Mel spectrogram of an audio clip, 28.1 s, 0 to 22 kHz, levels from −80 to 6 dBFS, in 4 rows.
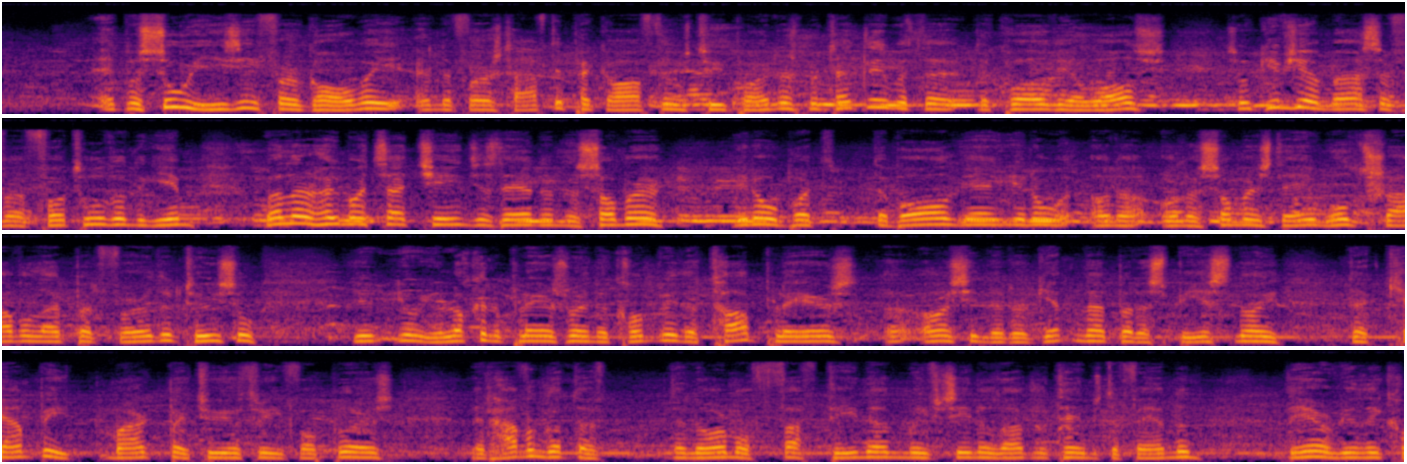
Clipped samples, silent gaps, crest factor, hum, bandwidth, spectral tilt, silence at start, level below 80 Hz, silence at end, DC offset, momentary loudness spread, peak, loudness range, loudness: under 0.1%; none; 14 dB; none; over 20 kHz; -5 dB/octave; 0 s; -50 dBFS; 0 s; under 0.1%; 6 LU; -2 dBFS; 3 LU; -15 LUFS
